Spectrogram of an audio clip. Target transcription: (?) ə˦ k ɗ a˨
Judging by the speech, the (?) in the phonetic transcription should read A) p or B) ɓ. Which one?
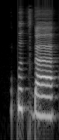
A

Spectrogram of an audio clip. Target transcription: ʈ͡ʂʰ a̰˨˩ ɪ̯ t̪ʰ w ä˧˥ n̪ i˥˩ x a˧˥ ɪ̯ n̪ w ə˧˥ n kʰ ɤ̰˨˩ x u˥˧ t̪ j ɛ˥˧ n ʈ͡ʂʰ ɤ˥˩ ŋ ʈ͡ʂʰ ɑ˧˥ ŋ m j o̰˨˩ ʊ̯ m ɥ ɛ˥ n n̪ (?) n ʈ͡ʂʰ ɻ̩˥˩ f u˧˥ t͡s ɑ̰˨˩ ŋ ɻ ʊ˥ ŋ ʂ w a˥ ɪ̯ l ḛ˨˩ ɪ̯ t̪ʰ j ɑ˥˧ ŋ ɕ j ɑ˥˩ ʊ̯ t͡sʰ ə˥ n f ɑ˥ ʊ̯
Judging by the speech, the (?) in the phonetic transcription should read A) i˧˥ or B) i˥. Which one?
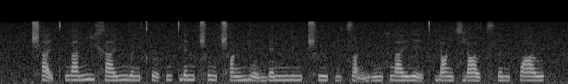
B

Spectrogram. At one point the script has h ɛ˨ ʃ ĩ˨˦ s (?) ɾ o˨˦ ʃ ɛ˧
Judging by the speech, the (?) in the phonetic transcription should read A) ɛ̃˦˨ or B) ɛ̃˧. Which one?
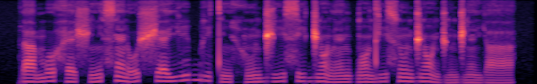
A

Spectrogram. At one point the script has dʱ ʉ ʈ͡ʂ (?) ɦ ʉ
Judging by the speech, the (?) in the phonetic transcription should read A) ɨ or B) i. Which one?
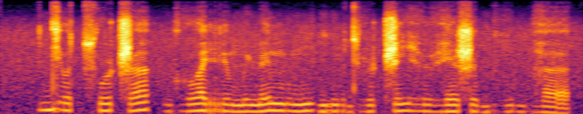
B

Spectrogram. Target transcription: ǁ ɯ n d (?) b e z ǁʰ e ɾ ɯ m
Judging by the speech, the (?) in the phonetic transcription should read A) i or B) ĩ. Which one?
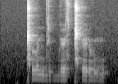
A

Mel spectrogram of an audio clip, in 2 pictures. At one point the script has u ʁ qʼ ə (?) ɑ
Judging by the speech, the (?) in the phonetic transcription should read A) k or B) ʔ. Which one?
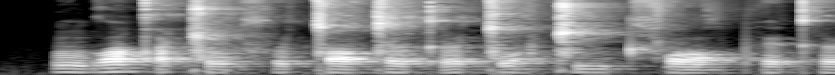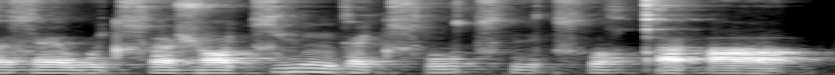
B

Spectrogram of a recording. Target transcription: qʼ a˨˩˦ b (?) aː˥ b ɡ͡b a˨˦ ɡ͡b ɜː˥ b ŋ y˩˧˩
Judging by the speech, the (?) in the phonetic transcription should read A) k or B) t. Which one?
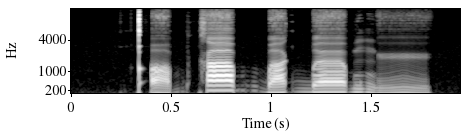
A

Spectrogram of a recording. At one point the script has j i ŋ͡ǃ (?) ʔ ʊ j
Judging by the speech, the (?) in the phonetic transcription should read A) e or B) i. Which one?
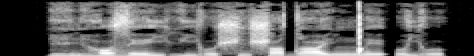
A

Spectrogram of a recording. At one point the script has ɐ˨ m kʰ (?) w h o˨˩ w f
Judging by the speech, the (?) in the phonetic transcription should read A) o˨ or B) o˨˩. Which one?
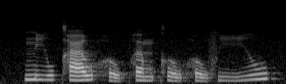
B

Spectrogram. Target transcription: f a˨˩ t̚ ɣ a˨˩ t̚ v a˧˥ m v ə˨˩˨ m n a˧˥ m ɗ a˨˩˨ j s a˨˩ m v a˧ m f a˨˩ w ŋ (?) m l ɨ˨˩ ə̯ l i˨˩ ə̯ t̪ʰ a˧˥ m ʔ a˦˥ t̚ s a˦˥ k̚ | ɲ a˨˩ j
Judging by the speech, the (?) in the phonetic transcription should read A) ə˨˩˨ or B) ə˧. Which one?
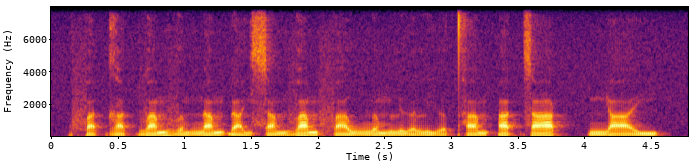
B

